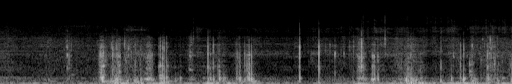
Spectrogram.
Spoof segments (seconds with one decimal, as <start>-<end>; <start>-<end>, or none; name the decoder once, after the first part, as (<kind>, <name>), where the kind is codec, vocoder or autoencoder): 0.0-0.5 (codec, SNAC); 1.5-4.5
